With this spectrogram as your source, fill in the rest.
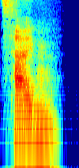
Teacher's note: Remember to pronounce the Z sound with a T in the beginning, then S.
